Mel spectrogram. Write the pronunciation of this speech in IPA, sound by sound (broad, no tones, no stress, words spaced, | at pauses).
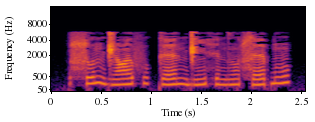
ɬʊ nd͡ʒɑ̃ə̯fu kɛ nd͡ʒĩhɪnzũ ɬɛɓũ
